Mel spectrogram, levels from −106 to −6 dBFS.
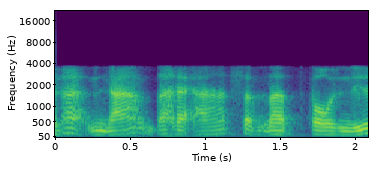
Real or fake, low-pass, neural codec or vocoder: fake; 3.6 kHz; codec, 16 kHz in and 24 kHz out, 0.6 kbps, FocalCodec, streaming, 4096 codes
